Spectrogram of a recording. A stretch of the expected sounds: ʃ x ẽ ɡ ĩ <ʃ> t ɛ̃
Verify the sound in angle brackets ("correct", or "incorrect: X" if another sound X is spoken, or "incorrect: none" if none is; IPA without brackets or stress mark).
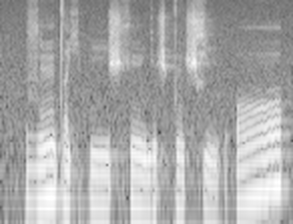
correct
